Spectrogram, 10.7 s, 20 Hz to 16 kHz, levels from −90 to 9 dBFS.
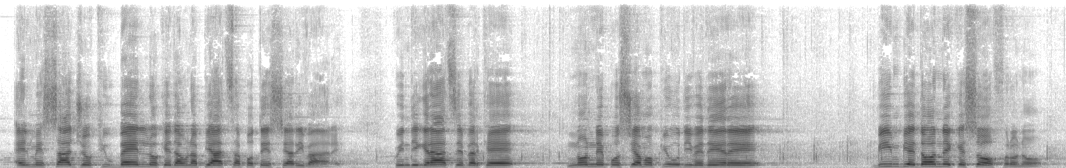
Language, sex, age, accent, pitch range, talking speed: Italian, male, 40-59, native, 195-250 Hz, 140 wpm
